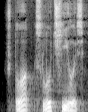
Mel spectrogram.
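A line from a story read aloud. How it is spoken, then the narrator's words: Very quiet question. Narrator (Russian): очень тихо спросил я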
